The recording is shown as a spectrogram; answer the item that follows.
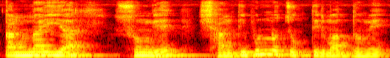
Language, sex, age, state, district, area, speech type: Bengali, male, 45-60, West Bengal, Birbhum, urban, read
